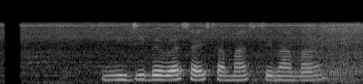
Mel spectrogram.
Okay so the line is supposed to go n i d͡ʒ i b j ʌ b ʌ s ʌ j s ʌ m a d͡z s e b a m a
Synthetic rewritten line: n i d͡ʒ i b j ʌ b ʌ s a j s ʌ m a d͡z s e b a m a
